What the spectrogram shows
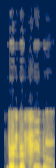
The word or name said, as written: Derdezido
